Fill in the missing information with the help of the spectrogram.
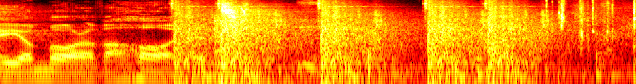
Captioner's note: gunshots; falling magazine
